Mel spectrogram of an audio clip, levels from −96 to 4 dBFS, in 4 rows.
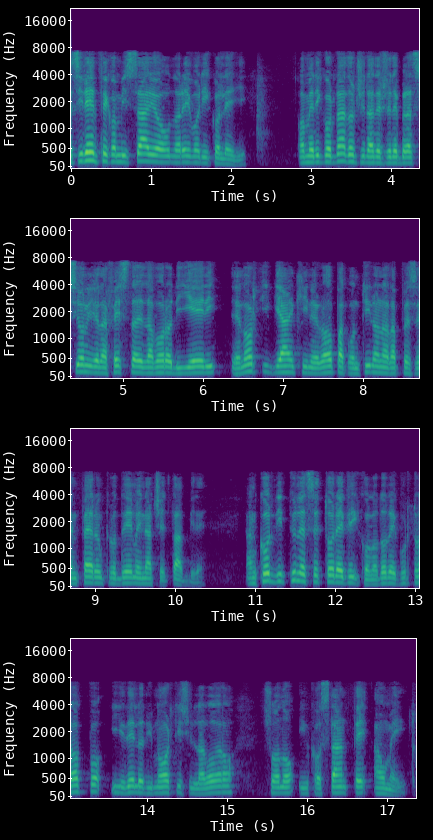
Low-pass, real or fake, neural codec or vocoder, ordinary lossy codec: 7.2 kHz; fake; codec, 24 kHz, 0.9 kbps, WavTokenizer, medium speech release version 1; none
